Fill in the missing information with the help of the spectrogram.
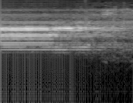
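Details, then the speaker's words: X-ray machine exposure sound played in a children's science lesson: a loud buzzer-like tone under two seconds that fades at the end, likened to the end of a basketball game. "and that one sounds like the end of a basketball game so those are just a few different sounds that you may hear if you ever have an x-ray"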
